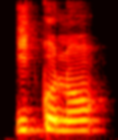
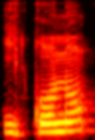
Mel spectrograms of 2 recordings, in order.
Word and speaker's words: ícono: viene del griego icon Las dos y formas son correctas, ícono o icona.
